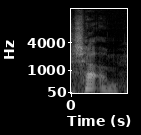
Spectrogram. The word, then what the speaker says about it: Chatham: And it's Chatham. Chatham. What are you saying? Chatham. Bro. There's no E. Chat-ham. There you go, bro.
